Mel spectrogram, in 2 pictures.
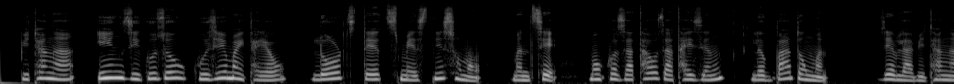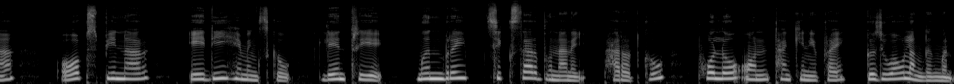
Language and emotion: Bodo, neutral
